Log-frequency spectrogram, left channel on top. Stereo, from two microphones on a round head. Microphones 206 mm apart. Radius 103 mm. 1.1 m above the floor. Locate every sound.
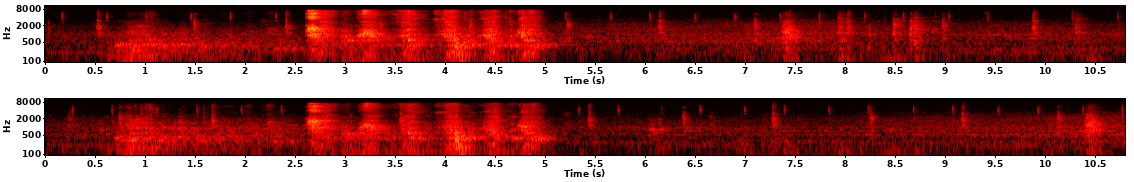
0.6 s a sliding door: 50° right (ahead or behind), 1.2 m
2.6 s chewing: 80° left, 2.0 m
4.1 s knocking: 50° right (ahead or behind), 0.7 m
